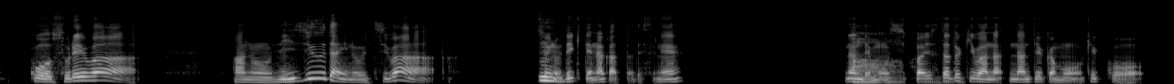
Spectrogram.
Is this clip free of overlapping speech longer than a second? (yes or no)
no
